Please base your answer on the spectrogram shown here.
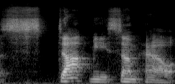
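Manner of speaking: put-on begging voice. Retelling a movie scene, begging Kaneda to stop him: imitating Tetsuo begging. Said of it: "he is begging Kaneda".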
